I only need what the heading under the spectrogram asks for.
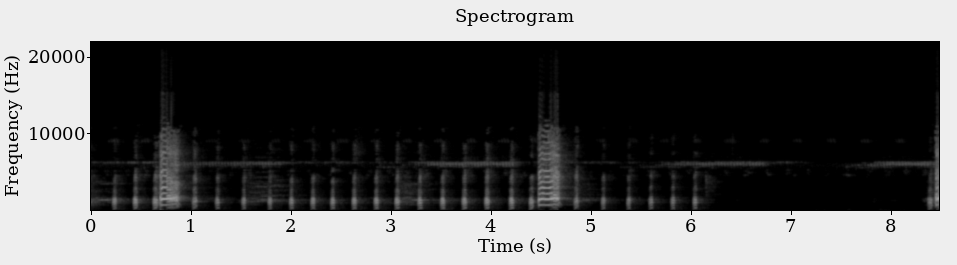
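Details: Red junglefowl hen cackles with a fast train of clipped clucks punctuated by two loud, rasping squawks; the clucks stop near the end before a final squawk begins, over a faint continuous high-pitched hum.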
